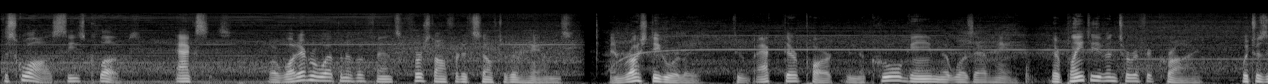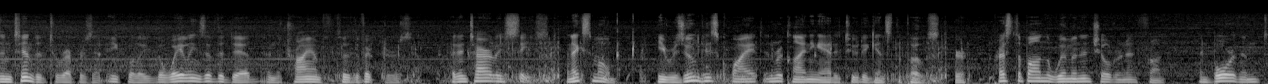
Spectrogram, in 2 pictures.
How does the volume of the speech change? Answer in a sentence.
The loudness of the speech stays about the same.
